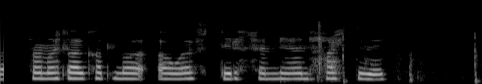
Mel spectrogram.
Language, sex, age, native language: Icelandic, male, 11, Icelandic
